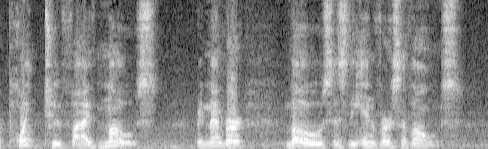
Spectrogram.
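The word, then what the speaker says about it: mho: two five moles remember mohs is the inverse of ohms it's spelled in reverse and is pronounced in reverse and you use the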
